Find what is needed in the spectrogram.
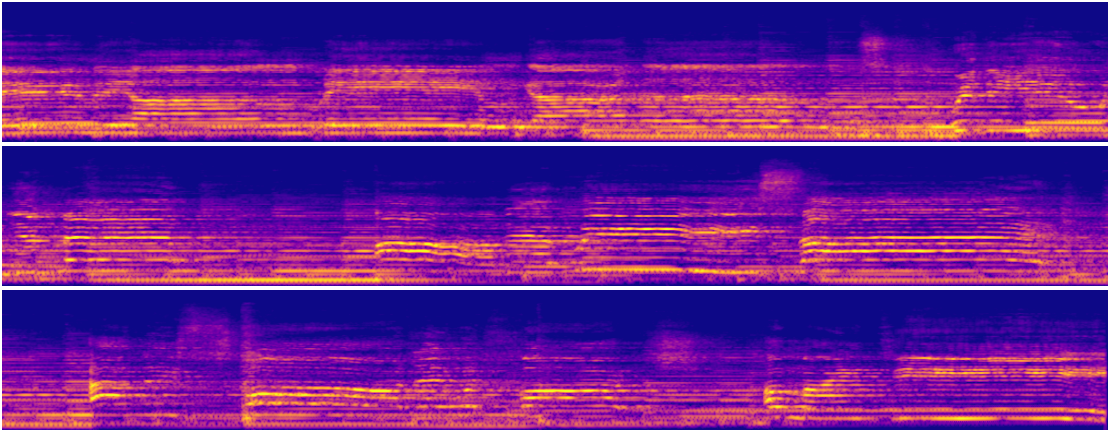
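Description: A man singing an Irish folk ballad live over his own acoustic guitar, holding long notes that bend in pitch.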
